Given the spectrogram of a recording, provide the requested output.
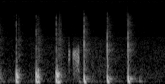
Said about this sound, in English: Hey, who's that in the background? Is somebody knocking?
